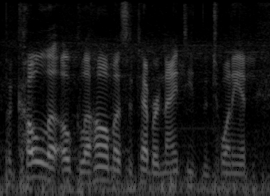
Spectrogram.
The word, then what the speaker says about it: Pocola: I gotta pronounce that right. Pocola, Oklahoma, September 19th and 20th.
